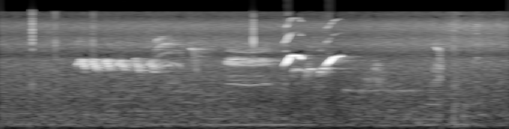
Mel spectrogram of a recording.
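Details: Cinereous tit singing as a lure for young birds: a brief buzzy trill, then a few loud rising whistles and slurred notes in quick succession.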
